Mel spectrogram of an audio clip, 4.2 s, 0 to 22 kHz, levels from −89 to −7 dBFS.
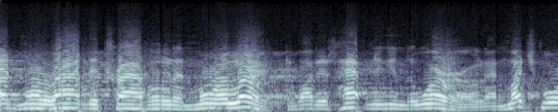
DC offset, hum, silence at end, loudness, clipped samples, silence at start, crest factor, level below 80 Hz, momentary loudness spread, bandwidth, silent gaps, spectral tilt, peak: under 0.1%; none; 0 s; -18 LUFS; under 0.1%; 0 s; 14 dB; -42 dBFS; 8 LU; 10 kHz; none; -8 dB/octave; -4 dBFS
